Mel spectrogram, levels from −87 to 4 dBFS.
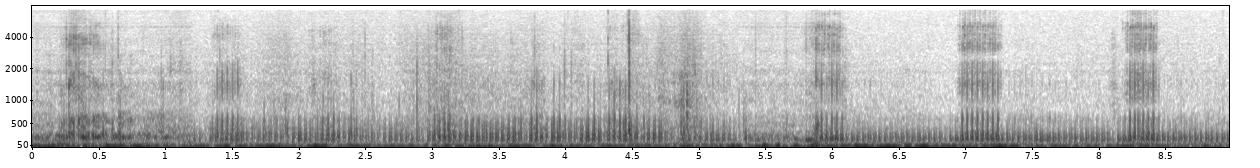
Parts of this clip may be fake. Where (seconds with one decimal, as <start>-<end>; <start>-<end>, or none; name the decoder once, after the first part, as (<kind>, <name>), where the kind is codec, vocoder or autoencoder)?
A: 0.0-1.2 (codec, SNAC); 5.3-5.9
